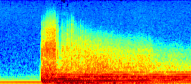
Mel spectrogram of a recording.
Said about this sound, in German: Und durch diese metallische Verwandtschaft bekommt die Glocke eine heisere Schwester, die Kanone, zum Duett.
